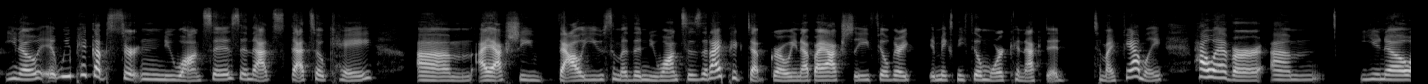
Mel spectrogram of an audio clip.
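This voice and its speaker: A woman's voice: medium pitch, a bit bright, no room sound, clean studio sound. A woman speaking as an educator guest in an interview, giving encouraging, reassuring advice in a conversational way.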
